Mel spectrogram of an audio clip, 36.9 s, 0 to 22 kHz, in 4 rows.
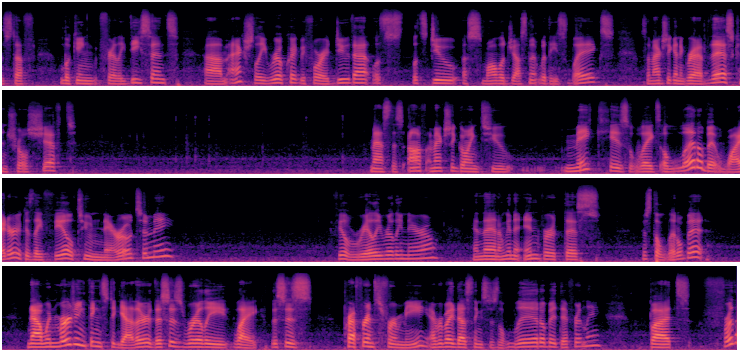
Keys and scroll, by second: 8.6 ctrl+shift+a, 10.5 ctrl+z, 10.7 ctrl+z, 12.3 ctrl+z, 36.0 s.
